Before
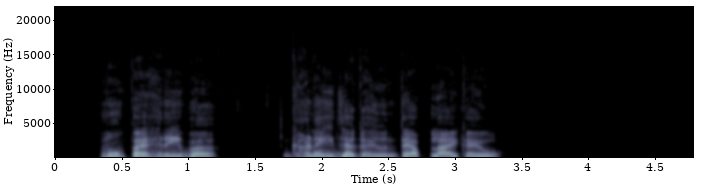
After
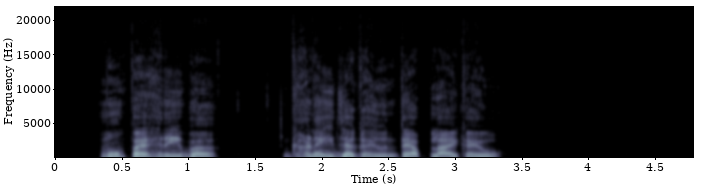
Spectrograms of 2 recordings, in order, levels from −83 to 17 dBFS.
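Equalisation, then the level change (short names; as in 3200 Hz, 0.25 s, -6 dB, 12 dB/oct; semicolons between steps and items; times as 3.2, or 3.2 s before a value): high shelf 7900 Hz +10.5 dB; 0.0 dB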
